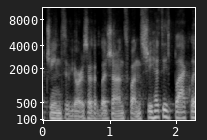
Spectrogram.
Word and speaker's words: L'Agence: And let me tell you, I love L'Agence. Am I saying it right? – L'Agence. – L'Agence. Sorry.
